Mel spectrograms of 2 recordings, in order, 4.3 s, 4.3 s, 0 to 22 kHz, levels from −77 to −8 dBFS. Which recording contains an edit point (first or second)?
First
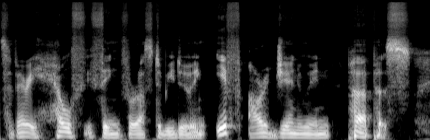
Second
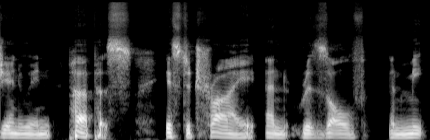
second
